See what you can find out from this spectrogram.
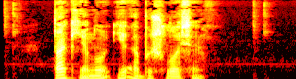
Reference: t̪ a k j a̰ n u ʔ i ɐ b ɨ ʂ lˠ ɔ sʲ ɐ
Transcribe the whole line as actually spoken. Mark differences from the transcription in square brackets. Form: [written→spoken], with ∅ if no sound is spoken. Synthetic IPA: t̪ a k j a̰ n [u→ɔ] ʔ i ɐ b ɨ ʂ lˠ ɔ sʲ ɐ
